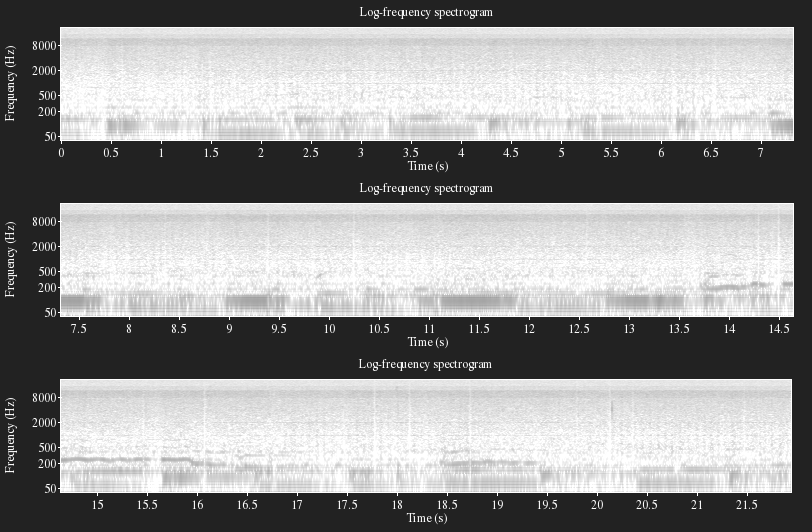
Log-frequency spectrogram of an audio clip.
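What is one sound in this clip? A keyboard plays soft, low sustained chords in a large hall.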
